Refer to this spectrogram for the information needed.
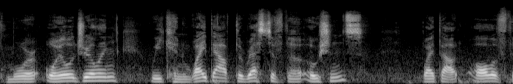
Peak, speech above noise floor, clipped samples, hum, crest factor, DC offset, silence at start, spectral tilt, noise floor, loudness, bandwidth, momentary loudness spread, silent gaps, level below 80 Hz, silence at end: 0 dBFS; 29 dB; under 0.1%; none; 18 dB; under 0.1%; 0 s; -4 dB/octave; -47 dBFS; -18 LUFS; 14.5 kHz; 9 LU; none; -62 dBFS; 0 s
